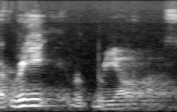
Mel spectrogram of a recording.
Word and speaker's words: Riojas: yeah, Riojas. Riojas. In Spanish? Riojas. There's a general rule in Spanish, you pronounce every letter, not like English.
